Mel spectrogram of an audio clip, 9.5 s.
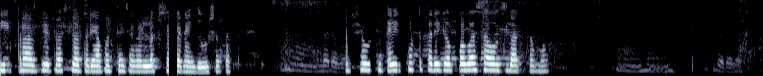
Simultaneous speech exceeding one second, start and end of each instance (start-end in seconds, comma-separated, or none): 5.0-6.8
